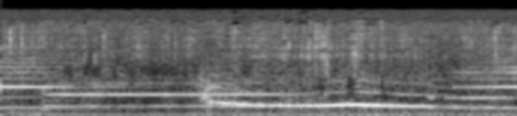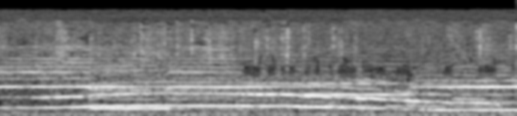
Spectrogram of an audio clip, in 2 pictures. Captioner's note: animal howling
